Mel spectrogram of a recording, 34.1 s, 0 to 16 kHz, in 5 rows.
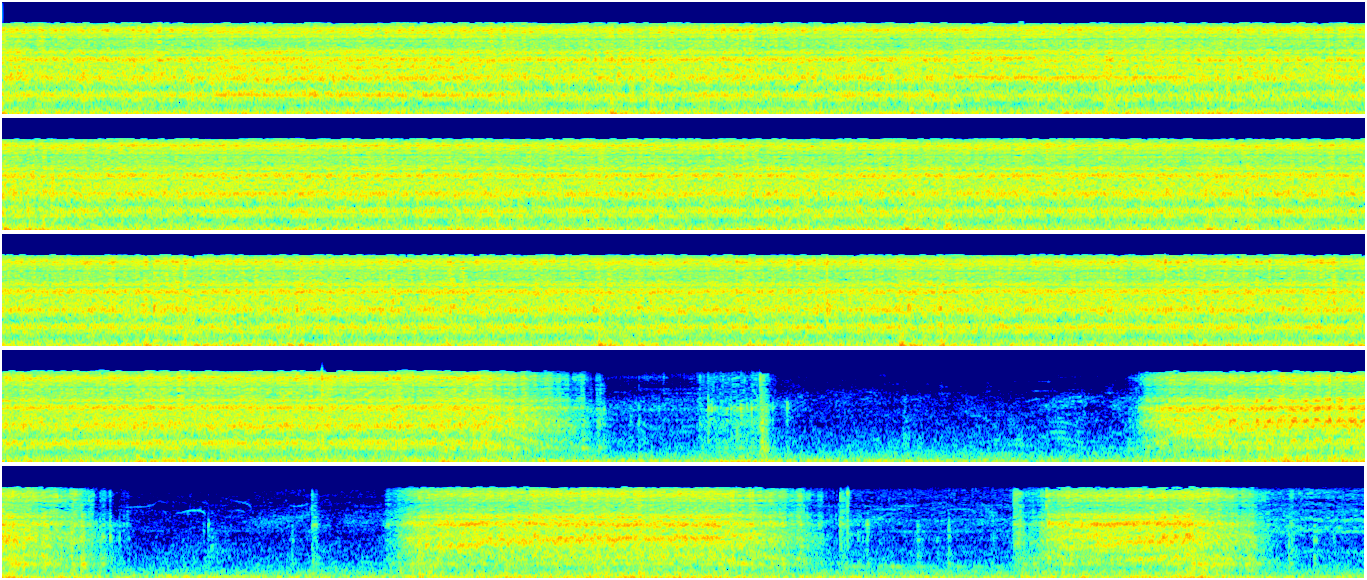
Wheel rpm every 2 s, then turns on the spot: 160, 160, 160, 160, 160, 160, 160, 160, 160, 160, 160, 70, 0, 80, 50, 70, 50.
none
